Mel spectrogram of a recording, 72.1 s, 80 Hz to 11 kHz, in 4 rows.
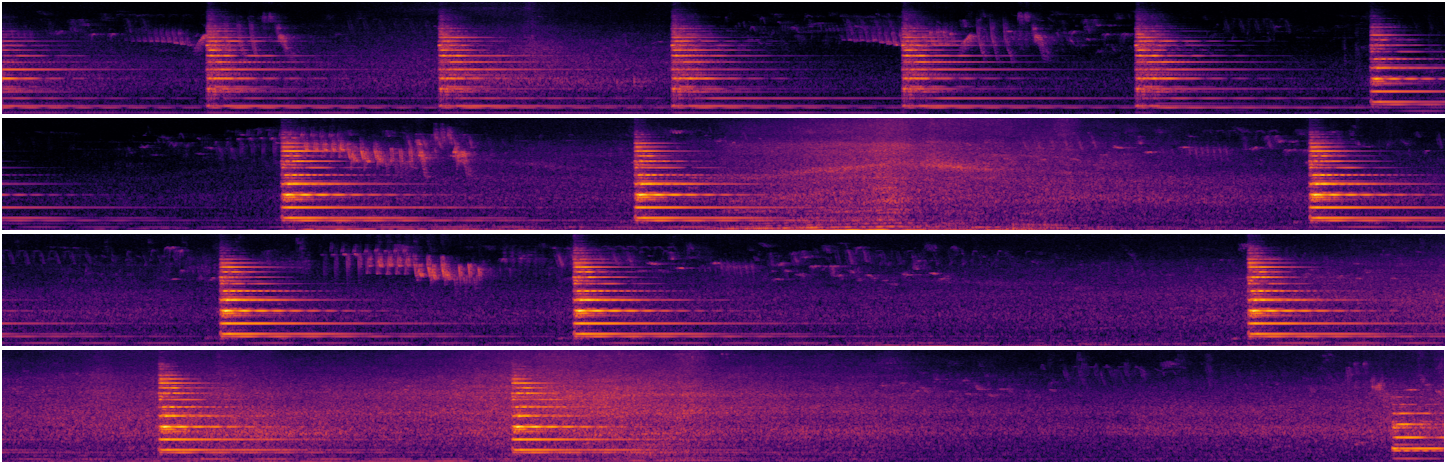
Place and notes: {"title": "Solingen-Ohligs, Deutschland - Glocken von St. Josef / Bells of St. Josef", "date": "2015-04-21 07:00:00", "description": "Morgens um 7:00 Uhr läuten die Glocken von St. Josef in Ohligs, Straßenverkehr / In the morning at 7:00 clock ring the bells of St. Joseph in Ohligs, sound of the traffic", "latitude": "51.16", "longitude": "7.00", "altitude": "119", "timezone": "Europe/Berlin"}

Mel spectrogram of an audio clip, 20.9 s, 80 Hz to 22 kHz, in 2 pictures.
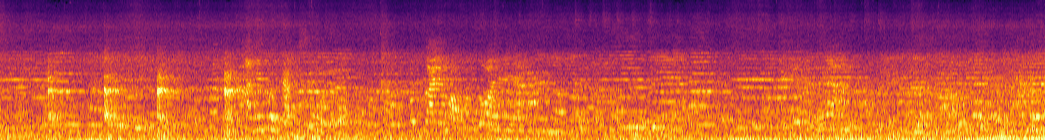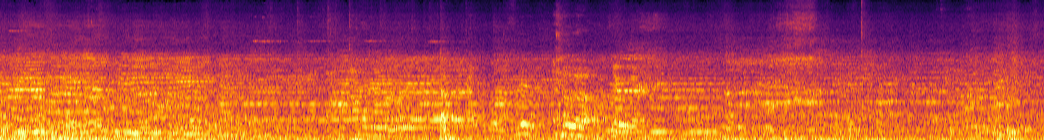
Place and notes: {"title": "北苗公有零售市場, Miaoli City - In the Market", "date": "2017-01-18 09:27:00", "description": "walking In the Market", "latitude": "24.57", "longitude": "120.82", "altitude": "47", "timezone": "GMT+1"}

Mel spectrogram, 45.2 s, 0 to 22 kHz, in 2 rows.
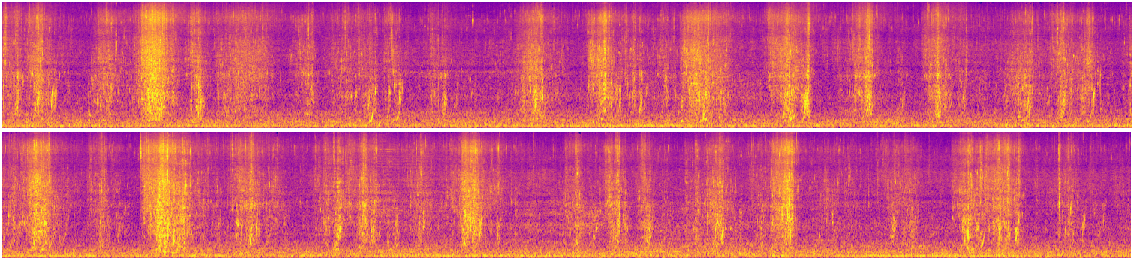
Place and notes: {"title": "淡水, Tamsui District, New Taipei City - At the quayside", "date": "2015-07-17 10:23:00", "description": "At the quayside, Tapping the pier tide\nZoom H2n MS+XY", "latitude": "25.17", "longitude": "121.44", "timezone": "Asia/Taipei"}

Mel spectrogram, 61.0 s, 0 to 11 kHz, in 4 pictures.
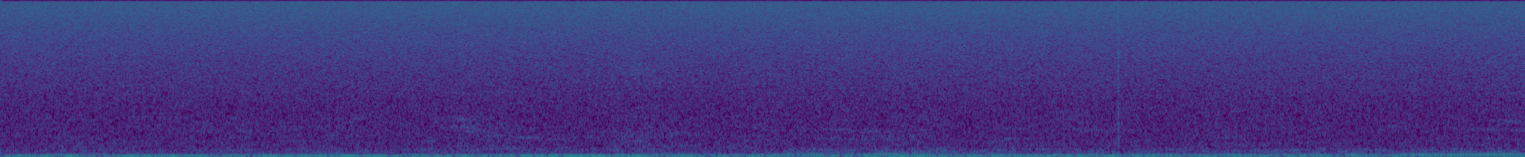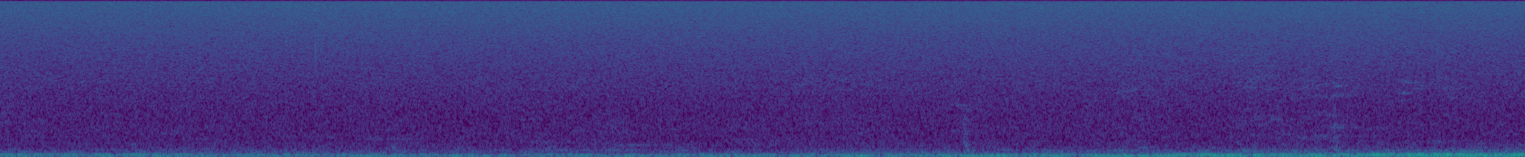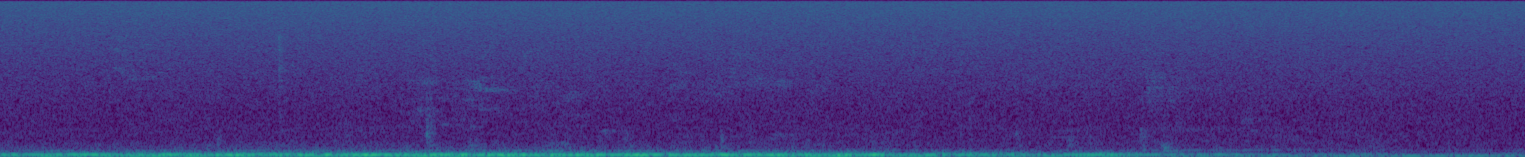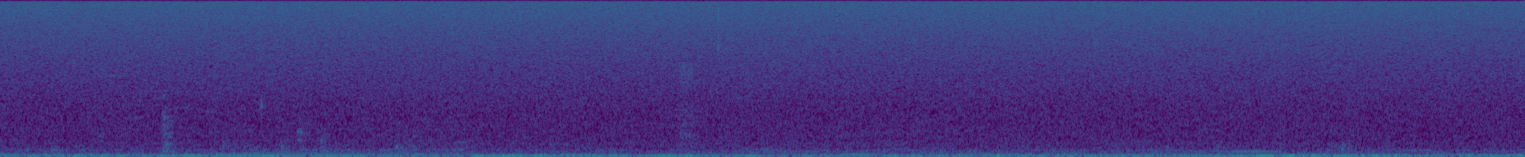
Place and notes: {"title": "Mitte, Berlin, Germany - The Room of Silence", "date": "2013-08-11 12:51:00", "description": "(binaural)Field recordings of 'The Room of Silence'", "latitude": "52.52", "longitude": "13.38", "altitude": "39", "timezone": "Europe/Berlin"}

